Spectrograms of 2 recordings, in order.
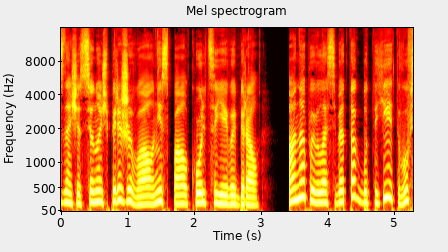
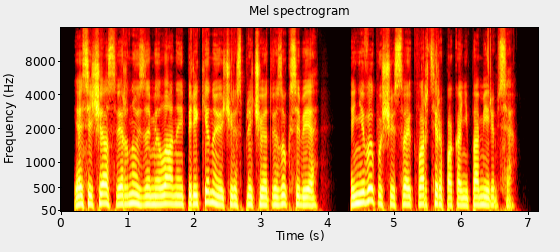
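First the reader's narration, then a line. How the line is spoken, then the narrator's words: Deep bass voice. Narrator (Russian): пробасил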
